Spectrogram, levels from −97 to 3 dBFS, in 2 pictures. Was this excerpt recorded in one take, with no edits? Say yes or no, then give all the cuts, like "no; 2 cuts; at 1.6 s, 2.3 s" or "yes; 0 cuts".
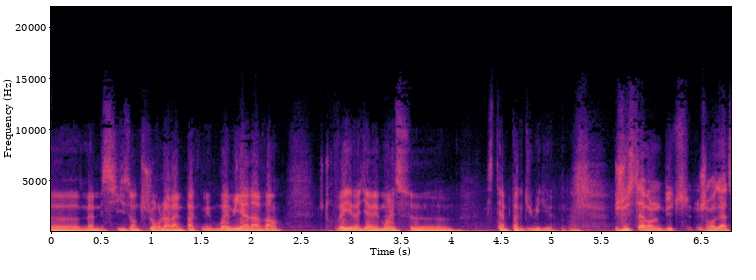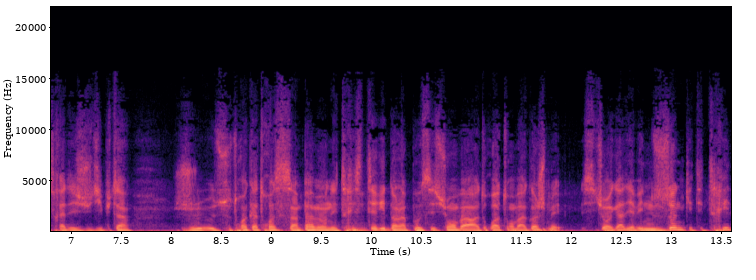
no; 1 cut; at 5.1 s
